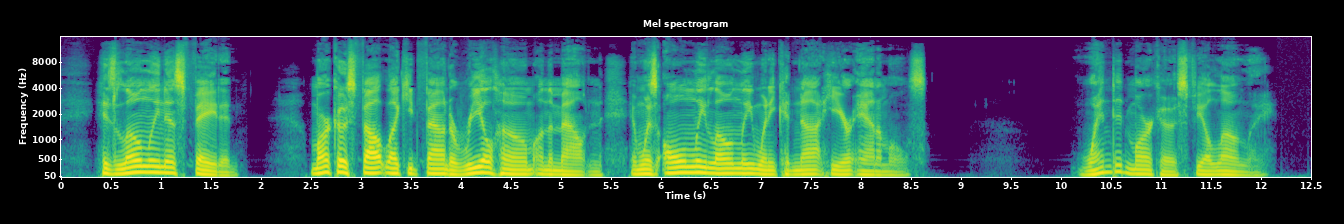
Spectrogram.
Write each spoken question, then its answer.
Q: When did Marcos feel lonely?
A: He only felt lonely when he could not hear animals.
